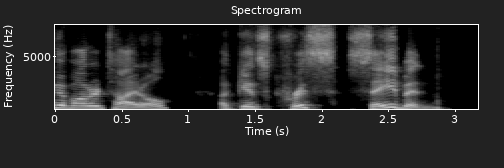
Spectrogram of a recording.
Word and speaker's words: Sabin: Honor title against Chris Sabin. Rhymes with Satan.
